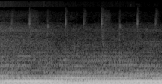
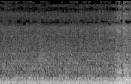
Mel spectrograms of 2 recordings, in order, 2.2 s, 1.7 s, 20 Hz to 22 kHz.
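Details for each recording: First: Lexus SC300 with misfire, after quick parking-lot replacement of a bent part, driving: steady even engine drone, smooth pitch under light driving, sounds much better; no misses heard. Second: Lexus SC300 parked with hood up: lumpy uneven engine note stumbling as revs climb; rough running misfire, suspected from broken distributor rotor and shavings in cap; not confirmed.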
